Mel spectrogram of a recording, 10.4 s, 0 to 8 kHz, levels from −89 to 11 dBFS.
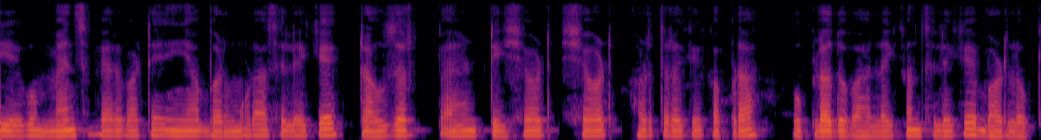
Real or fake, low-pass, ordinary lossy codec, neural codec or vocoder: real; 7.2 kHz; AAC, 32 kbps; none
